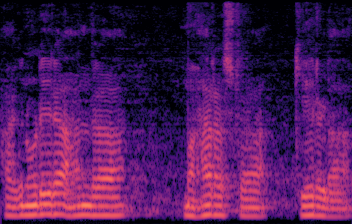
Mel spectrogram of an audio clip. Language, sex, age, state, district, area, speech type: Kannada, male, 60+, Karnataka, Bangalore Urban, rural, spontaneous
